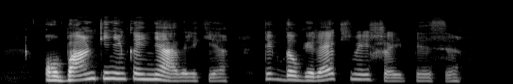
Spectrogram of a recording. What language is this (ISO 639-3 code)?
lit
